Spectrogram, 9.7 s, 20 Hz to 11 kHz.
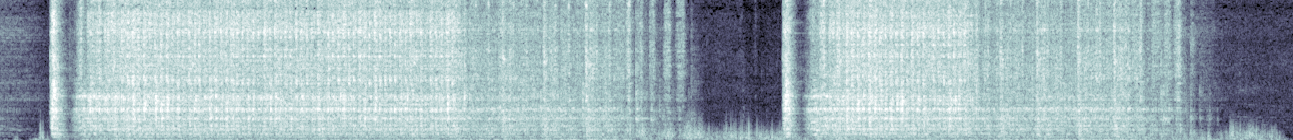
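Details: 2000 Sea-Doo GTI that slowly bogged down and died: two long cranking bursts of about five seconds, starter spinning hard but nothing catches; has spark, carb rebuilt, fuel selector changed, still won't start.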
